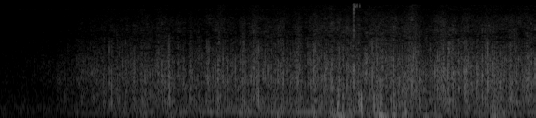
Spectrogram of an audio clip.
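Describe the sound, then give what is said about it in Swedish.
Heavy rain pours down steadily on the farm Nesis gård during the Öppna trädgårdar (Open Gardens) event, a dense hiss of drops drumming on surfaces that swells over the first second and then holds loud and constant, with no voices. “här var lite uppehåll faktiskt, en minut eller två, men nu har det börjat åter ösa ner.”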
